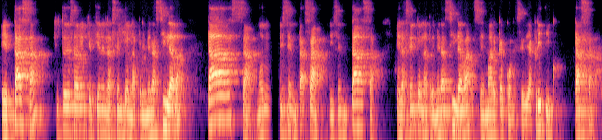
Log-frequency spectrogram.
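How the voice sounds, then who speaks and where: A man's voice: mid-range voice, normal speed, few pauses, darkish tone. A man with a Mexican Spanish accent giving a university phonetics lecture, explaining step by step, repeating example words aloud and correcting himself often. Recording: roomy, dull lo-fi sound.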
